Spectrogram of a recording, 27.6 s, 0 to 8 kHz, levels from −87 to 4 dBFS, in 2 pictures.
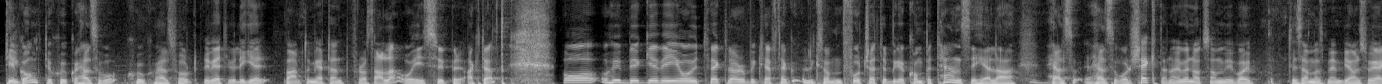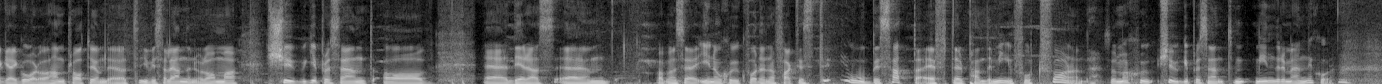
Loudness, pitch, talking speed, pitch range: -22 LUFS, 130 Hz, 180 wpm, 115-145 Hz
